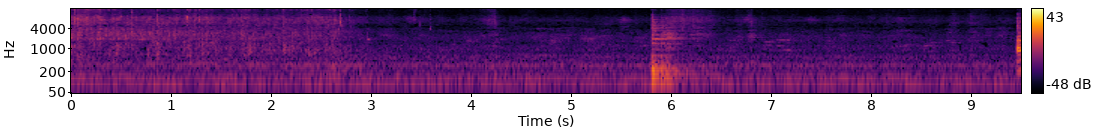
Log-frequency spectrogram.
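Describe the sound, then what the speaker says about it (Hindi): Three cups of milk poured into a pan in a home kitchen, a soft steady pour with light clinks of cookware, a sudden clatter partway through, then quieter pan handling. "अब एक पैन के अंदर हम दूध डालेंगे 3 कप इस तरह से"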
